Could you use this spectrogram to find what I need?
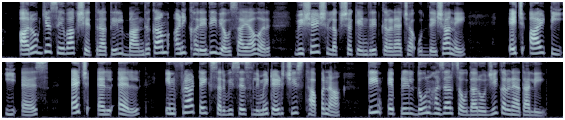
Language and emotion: Marathi, neutral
